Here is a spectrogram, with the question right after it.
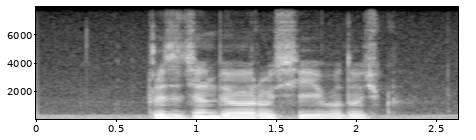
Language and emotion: Russian, neutral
